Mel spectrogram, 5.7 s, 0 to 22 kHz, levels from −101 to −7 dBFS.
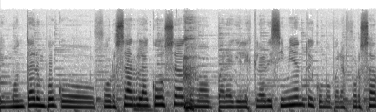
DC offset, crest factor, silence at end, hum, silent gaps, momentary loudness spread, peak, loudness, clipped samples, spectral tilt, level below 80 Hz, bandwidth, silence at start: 0.3%; 12 dB; 0 s; none; none; 7 LU; -2 dBFS; -15 LUFS; under 0.1%; -6.5 dB/octave; -36 dBFS; 13.5 kHz; 0 s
